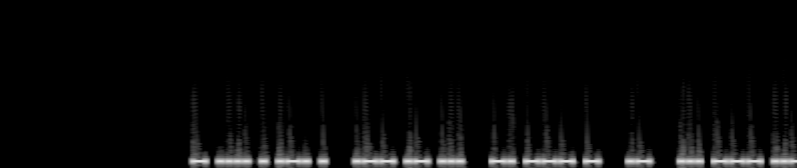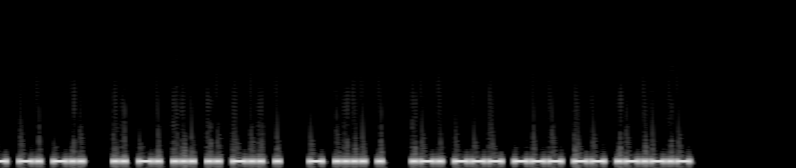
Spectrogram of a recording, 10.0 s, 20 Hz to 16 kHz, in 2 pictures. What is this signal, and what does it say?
Morse code, heard as a keyed tone, about 46 wpm, 700 Hz. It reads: THERE WAS NOT A SOUND INSIDE THE ROOM.
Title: Sentences from Top 1000 Words - Review Part 6 - 45wpm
